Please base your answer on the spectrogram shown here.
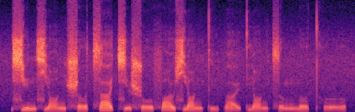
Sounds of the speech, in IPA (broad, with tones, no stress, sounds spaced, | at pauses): ɕ i˥˩ n ɕ j ɑ˧˥ ŋ ʂ ɤ˧˥ t͡s ä˥ t͡ɕ ḭ˨˩ ʂ o˧˥ ʊ̯ f ɑ˥ ʊ̯ ɕ j ɑ˥˩ ŋ t̪ i˧˥ p a̰˨˩ ɪ̯ t̪ j ɑ˥˩ ŋ t͡s ɤ̰˨˩ ŋ n̪ ɤ˥˩ t̪ʰ ɤ̰˨˩˦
